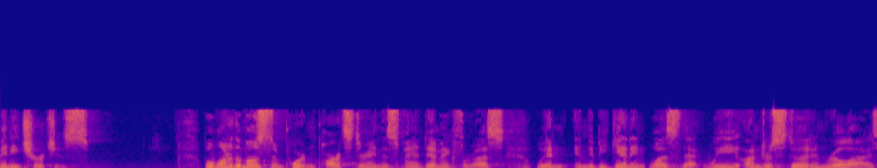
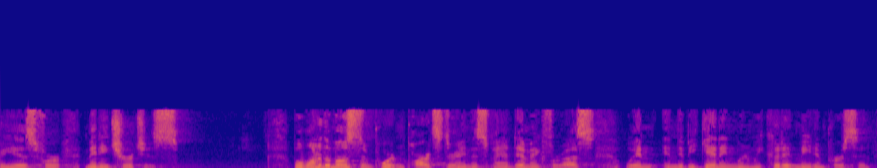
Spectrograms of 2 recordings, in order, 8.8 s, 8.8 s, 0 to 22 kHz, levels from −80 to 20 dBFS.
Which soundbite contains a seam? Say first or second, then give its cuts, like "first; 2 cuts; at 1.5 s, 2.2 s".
first; 1 cut; at 6.4 s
